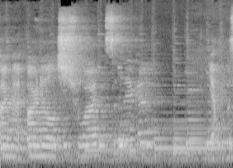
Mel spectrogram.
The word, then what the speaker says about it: Arnold Schwarzenegger: So, in last week's video, I talked about how I met Arnold Schwarzenegger?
